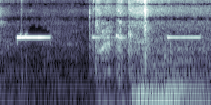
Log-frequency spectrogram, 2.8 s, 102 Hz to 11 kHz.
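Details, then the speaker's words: 2002 Honda Civic EX coupe starting after the failed AC compressor, whose clutch broke, was bypassed with a different belt: chime, short crank, instant catch, even smooth idle; the whining is gone. "starts up nice [Music] running smoothly I don't know if you guys can hear me motor but I just bypassed the AC sounds good runs good"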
